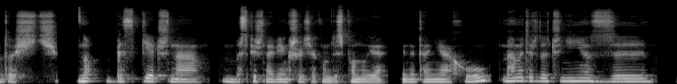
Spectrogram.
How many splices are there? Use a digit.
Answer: 1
